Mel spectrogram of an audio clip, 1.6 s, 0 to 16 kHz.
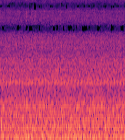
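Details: Land Rover Series 2A after cleanup and new needle and seat, just started, choke initially on, charge light now going out: smooth, even low idle with steady beat, no misfires, knocks or hunting; normal idle.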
